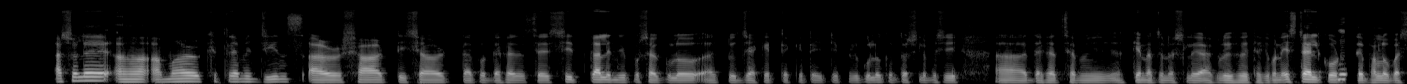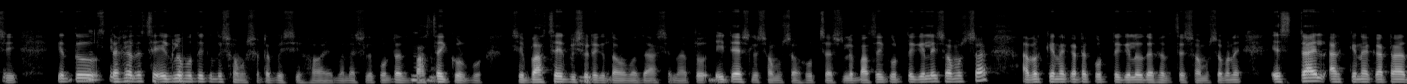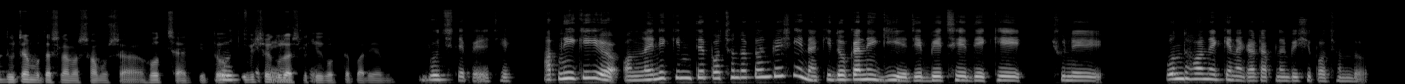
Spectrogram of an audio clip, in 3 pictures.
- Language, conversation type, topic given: Bengali, advice, আমি কীভাবে আমার পোশাকের স্টাইল উন্নত করে কেনাকাটা আরও সহজ করতে পারি?
- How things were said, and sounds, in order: tapping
